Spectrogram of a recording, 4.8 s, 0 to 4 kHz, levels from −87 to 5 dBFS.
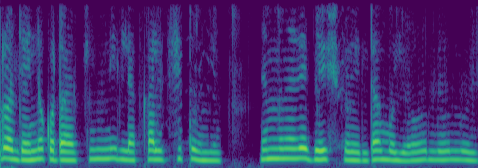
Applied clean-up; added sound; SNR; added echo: neural mask model DeepFilterNet 3.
